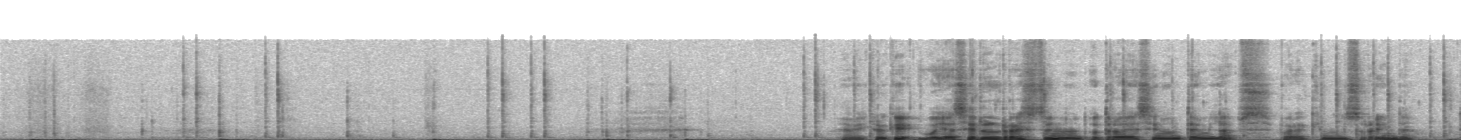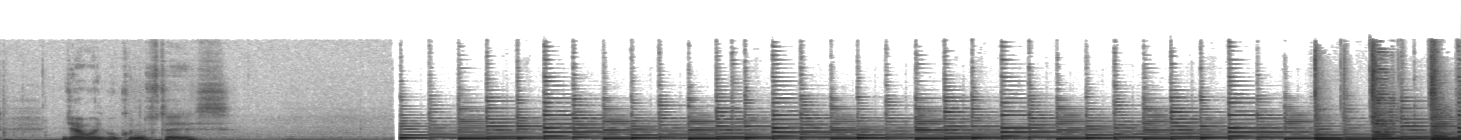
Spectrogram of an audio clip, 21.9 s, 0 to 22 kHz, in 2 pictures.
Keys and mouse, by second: 0.5 g, 1.9 z, 2.9-4.8 right drag, 4.8 z, 5.4 z, 7.0 z, 7.4 z, 11.2-14.0 right drag, 11.2 z, 12.2 g, 14.0-21.9 typing, 14.1 right click, 15.1 click, 15.6 click, 16.1 click, 16.3 click, 16.5 right click, 16.7 right click, 17.1 click, 17.2 right click, 17.4 click, 17.7 click, 17.9 click, 18.0 right click, 18.1 right click, 18.7 right click, 19.0 click, 19.3 middle click, 19.7 click, 20.4 click, 20.5 right click, 20.9 click, 21.2 right click, 21.7 click.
